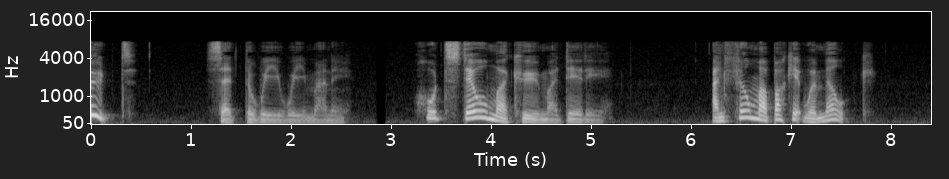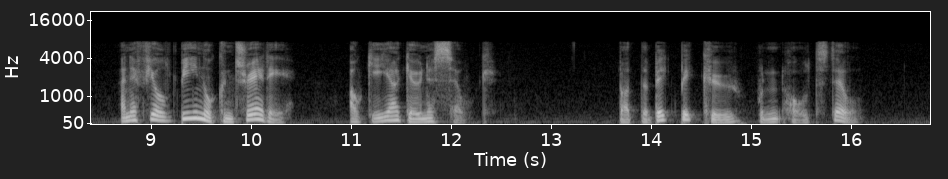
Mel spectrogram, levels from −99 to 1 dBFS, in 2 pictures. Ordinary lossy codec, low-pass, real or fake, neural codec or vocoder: MP3, 64 kbps; 7.2 kHz; real; none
